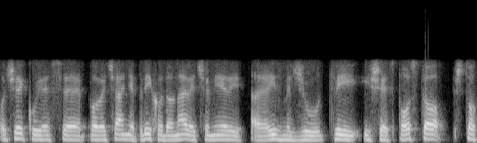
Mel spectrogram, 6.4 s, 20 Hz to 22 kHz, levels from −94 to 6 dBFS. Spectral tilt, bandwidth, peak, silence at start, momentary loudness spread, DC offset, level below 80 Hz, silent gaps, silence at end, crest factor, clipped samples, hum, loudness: -11.5 dB/octave; 4 kHz; 0 dBFS; 0 s; 4 LU; under 0.1%; -54 dBFS; none; 0 s; 14 dB; under 0.1%; none; -16 LUFS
